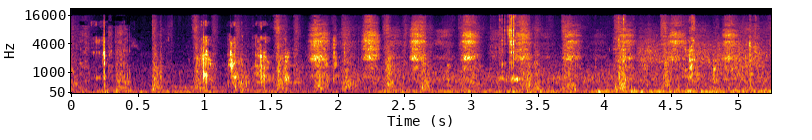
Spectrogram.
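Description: Giant panda chewing a carrot, with irregular crisp crunches several times a second.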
